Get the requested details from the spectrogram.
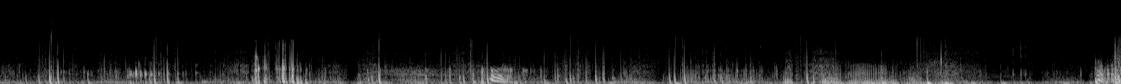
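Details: Own recording of stomach growling: continuous low rumbling and gurgling with bubbling pops and rising squeaks from gas and fluid moving through the gut; borborygmi.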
